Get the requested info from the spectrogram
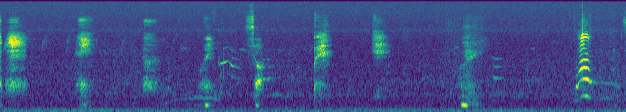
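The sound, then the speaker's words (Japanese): Several cats mewing and crying in short bursts at feeding time, some high and drawn out, over a steady low hum, with soft breathy sounds between calls; one clear meow rises near the end. “そうそう、泥臭い子はマスターについていけんけん、出遅れた子に餌をあげればきっとみんな仲よお腹いっぱいになれるでしょ。”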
